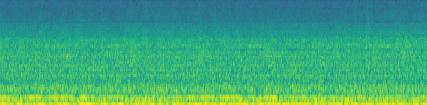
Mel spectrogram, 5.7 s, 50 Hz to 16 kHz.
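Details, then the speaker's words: 2018 GMC Sierra 1500 5.3 V8, about 100k, history of P0300 and misfires on multiple cylinders: a deep idle rumble that wavers slightly, with rpm sagging into a mild stumble but no dead miss. Injector or carbon deposits suspected. "it is running kind of stumbling a little bit but not a dead Mist that's for sure"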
